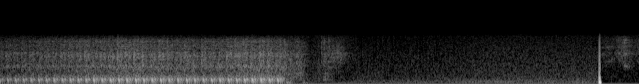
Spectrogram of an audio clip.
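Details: KTM SXC starting: fast, uneven clattering churn for about three seconds that stops abruptly with a sharp snap; bad starter clutch.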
